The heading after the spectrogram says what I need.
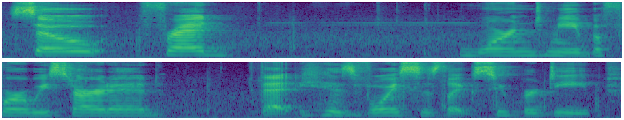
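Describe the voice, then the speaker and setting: A Canadian woman hosting a casual gaming video, joking and reacting quickly, her voice gravelly today. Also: lowish voice, flat delivery, fairly bright tone, slight background noise. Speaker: let's play host.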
